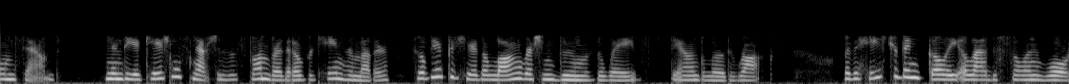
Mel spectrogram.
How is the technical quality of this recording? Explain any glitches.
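Technical quality is poor. The speech has heavy coding damage throughout, and there is one short dropout near the end.

The G.723.1 codec affects the whole recording. This early internet-telephony codec runs here at 6.3 kbit/s. It cuts everything above 4 kHz, so the speech sounds muffled. It works in 30 ms frames and updates its model of the voice slowly, so fast changes get smeared. Consonants blur together. The voice takes on a hoarse, rough texture.

VoIP packet loss concealed by the speech codec occurs from 9.77 to 9.86 s. About 30 ms of audio went missing, which fits a single lost frame. The decoder filled the gap by repeating its last pitch and spectral shape at falling gain. That produces a brief stretched sound, a buzzy tone or coloured noise that fades. Because each frame builds on the one before, the voice stays weak or distorted slightly past the gap before it recovers.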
